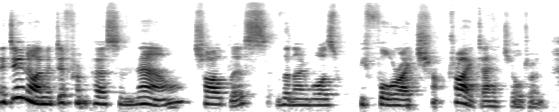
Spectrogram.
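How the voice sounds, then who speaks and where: Hardly pausing, a woman speaks at a moderate pace and medium pitch, her intonation lively and her voice marked by vocal fry. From New Zealand. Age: 60s. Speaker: psychotherapist and author. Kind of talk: podcast interview.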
